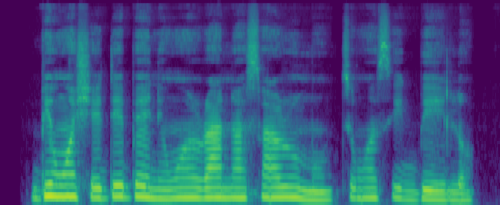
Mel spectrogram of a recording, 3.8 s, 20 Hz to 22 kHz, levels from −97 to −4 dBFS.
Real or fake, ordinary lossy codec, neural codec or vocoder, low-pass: fake; none; vocoder, 44.1 kHz, 128 mel bands every 256 samples, BigVGAN v2; 19.8 kHz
